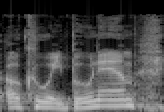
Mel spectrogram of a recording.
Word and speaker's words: Okwuegbunam: Staying in Missouri, tight end Albert Okwuegbunam.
